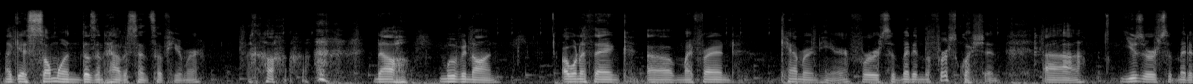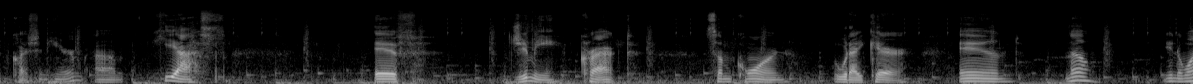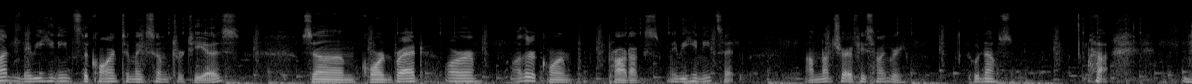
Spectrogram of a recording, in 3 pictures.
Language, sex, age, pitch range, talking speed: English, male, 20-39, 105-130 Hz, 120 wpm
